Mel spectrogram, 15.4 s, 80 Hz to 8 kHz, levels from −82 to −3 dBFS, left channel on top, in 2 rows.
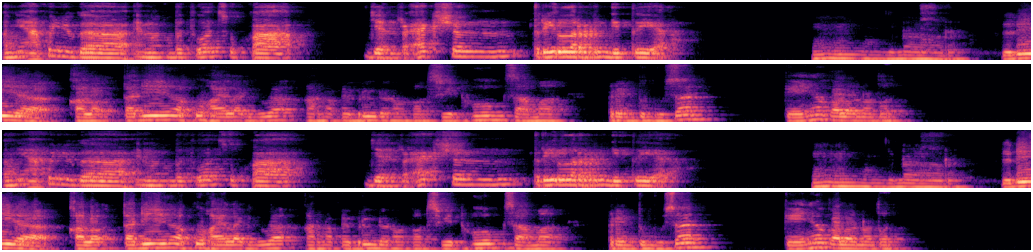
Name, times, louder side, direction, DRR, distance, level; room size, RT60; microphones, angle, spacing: voice 1, 0.0-2.2 2.7-5.1 6.9-7.0, left 3 dB, 65° left, -2 dB, 3.2 m, -22 dB
voice 2, 6.1-7.2 7.5-11.9 12.3-13.0 13.6-14.4, right 1 dB, 80° right, 3 dB, 2.9 m, -23 dB
19.5 x 12.5 x 2.6 m, 0.31 s
head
